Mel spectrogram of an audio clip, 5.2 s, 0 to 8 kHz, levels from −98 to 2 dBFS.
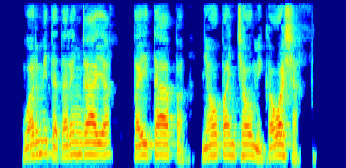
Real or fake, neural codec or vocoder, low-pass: fake; vocoder, 44.1 kHz, 128 mel bands every 512 samples, BigVGAN v2; 7.2 kHz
